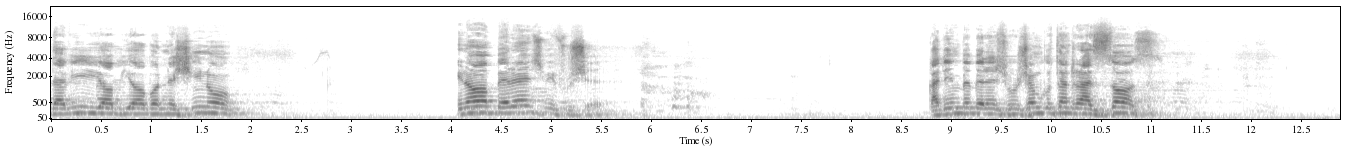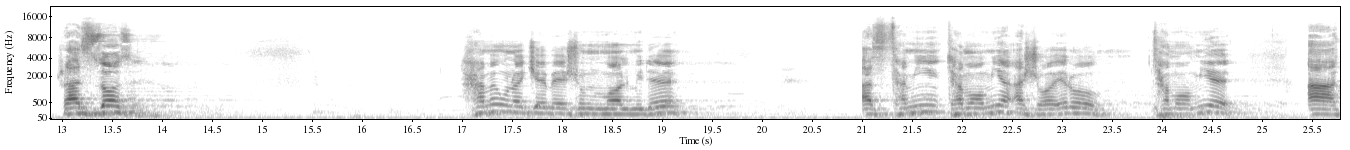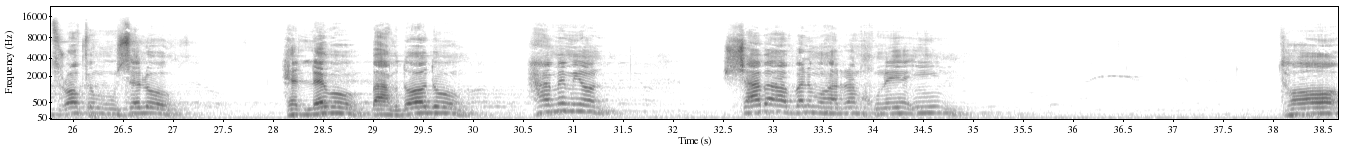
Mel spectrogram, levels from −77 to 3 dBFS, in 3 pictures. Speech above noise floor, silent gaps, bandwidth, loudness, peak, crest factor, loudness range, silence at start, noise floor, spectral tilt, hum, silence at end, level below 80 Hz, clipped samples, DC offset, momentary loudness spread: 32 dB; none; 16 kHz; -33 LUFS; -10 dBFS; 28 dB; 8 LU; 0 s; -66 dBFS; -1.5 dB/octave; none; 0 s; -66 dBFS; under 0.1%; under 0.1%; 25 LU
